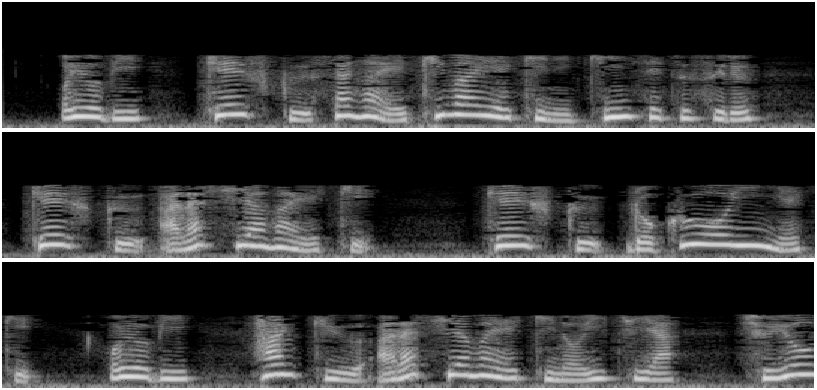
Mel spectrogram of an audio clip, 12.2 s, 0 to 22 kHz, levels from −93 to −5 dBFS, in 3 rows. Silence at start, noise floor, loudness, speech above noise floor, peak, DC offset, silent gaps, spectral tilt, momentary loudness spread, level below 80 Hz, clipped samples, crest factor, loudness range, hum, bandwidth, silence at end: 0.2 s; -48 dBFS; -27 LUFS; 22 dB; -12 dBFS; under 0.1%; none; -9.5 dB/octave; 8 LU; -52 dBFS; under 0.1%; 14 dB; 2 LU; none; 4.8 kHz; 0 s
